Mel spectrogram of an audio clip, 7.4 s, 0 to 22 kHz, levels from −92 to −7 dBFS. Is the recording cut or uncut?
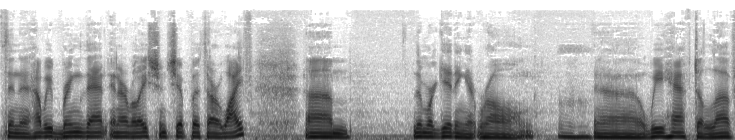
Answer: cut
